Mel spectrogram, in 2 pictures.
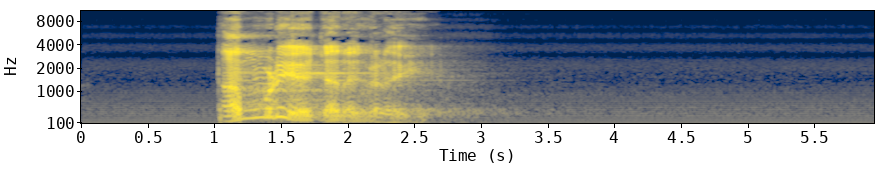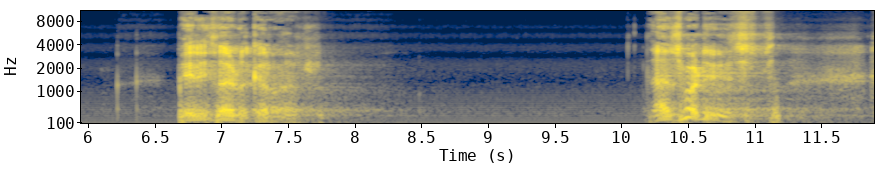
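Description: A middle-aged man speaks emphatically in short bursts through a headset microphone.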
